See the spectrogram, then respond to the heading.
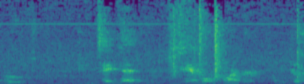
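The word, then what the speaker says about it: Tombow: You can take that Tambo marker, and because it's so fine, get in that little groove and make whatever color you want.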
